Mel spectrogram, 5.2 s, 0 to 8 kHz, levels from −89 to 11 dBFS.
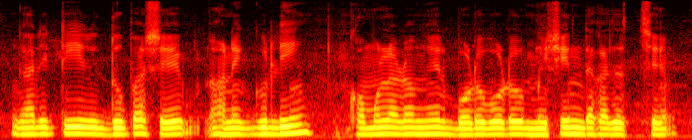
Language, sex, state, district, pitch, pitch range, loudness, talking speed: Bengali, male, West Bengal, Cooch Behar, 135 Hz, 130-140 Hz, -12 LUFS, 115 wpm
